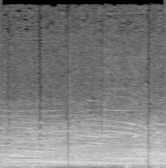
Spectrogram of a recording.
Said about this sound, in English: when he made this recommendation, they booed him, and they booed him loudly.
